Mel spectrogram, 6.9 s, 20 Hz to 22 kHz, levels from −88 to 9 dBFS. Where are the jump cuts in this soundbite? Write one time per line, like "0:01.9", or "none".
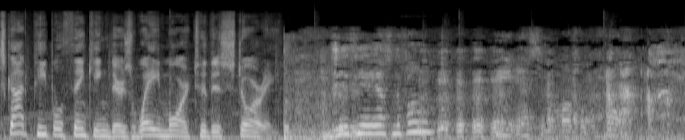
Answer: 0:02.7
